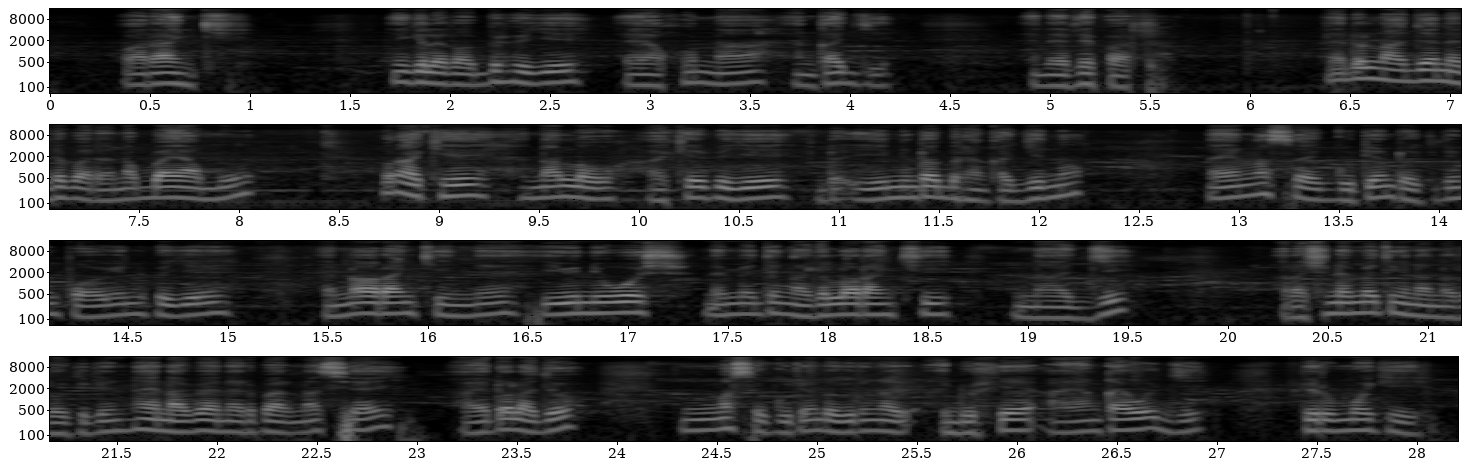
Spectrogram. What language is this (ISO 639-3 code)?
mas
